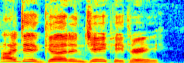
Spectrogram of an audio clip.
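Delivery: very high, slow, drawn-out mocking drawl. Echoing another speaker's remark in a put-on voice: Lance Stroll impression. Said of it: "That's my Lance Stroll impression".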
